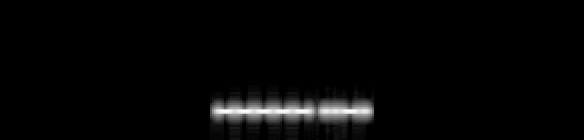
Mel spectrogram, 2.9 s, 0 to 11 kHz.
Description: Morse code, heard as a keyed tone, about 47 wpm, 700 Hz. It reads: 0F
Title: Single-Letter Single-Number 50wpm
